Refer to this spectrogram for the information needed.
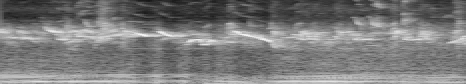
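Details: Oriental magpie-robin singing hard with its tail open: fast chattering notes and clear downward-sliding whistles, about two to three phrases a second, against a persistent low hum.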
